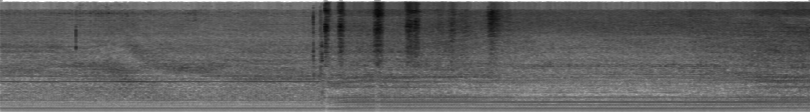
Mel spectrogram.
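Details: Troy-Bilt pressure washer engine brought in with run issues, test run: holds a steady, even drone as the water spray starts, no hunting or stumbling under load; sounds healthy.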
